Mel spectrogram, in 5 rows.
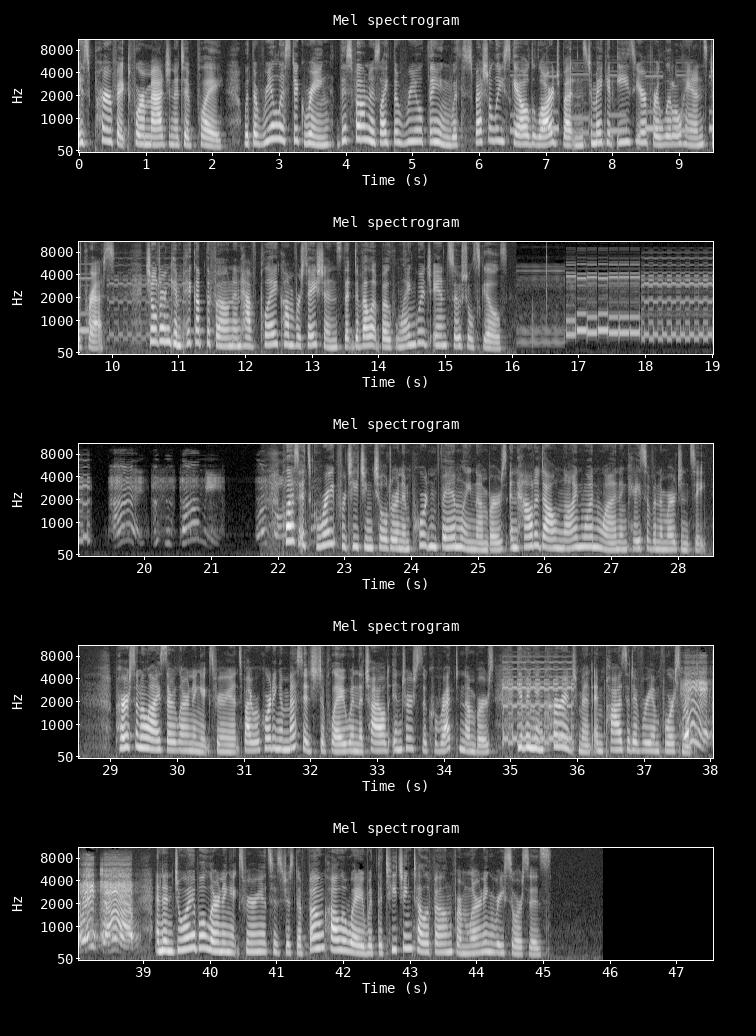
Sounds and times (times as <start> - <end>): Speech: 0.0 - 10.0, 10.6 - 16.0, 19.5 - 28.4, 29.1 - 45.2
Telephone bell ringing: 6.5 - 11.0, 16.1 - 19.2, 34.9 - 36.0.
